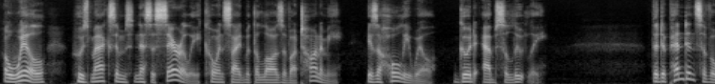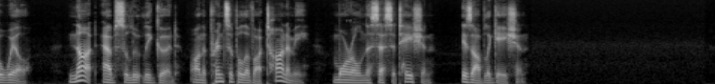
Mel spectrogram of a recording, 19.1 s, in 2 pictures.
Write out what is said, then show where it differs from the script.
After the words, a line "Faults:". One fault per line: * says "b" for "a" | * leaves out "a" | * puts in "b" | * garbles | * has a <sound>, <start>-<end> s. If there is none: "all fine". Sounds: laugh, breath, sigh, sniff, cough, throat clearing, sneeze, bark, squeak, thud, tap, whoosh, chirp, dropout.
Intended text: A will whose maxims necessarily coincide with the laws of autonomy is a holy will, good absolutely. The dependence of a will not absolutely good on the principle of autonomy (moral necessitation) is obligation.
A will whose maxims necessarily coincide with the laws of autonomy is a holy will, good absolutely. The dependence of a will not absolutely good on the principle of autonomy (moral necessitation) is obligation.
Faults:
all fine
